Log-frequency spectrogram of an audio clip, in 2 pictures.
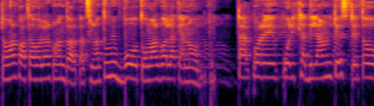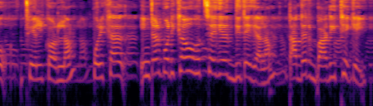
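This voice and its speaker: A young woman with a Bangladeshi accent telling her own life story conversationally, in a halting, plain way with frequent rephrasing. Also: a little high, fairly even intonation. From Jashore region, Bangladesh. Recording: roomy echoing sound.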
